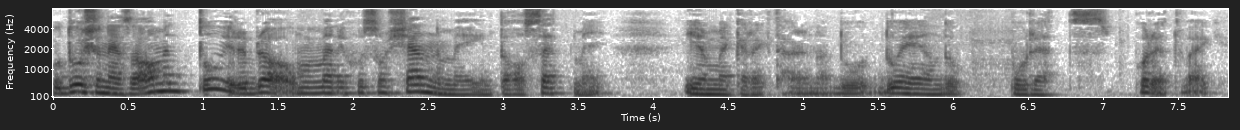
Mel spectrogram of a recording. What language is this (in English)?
Swedish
